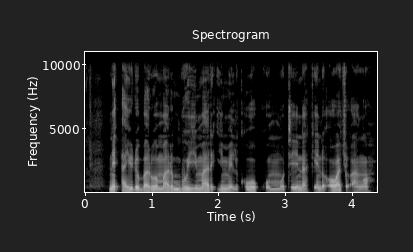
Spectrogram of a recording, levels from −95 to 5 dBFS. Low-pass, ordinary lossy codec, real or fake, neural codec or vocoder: 9.9 kHz; none; real; none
